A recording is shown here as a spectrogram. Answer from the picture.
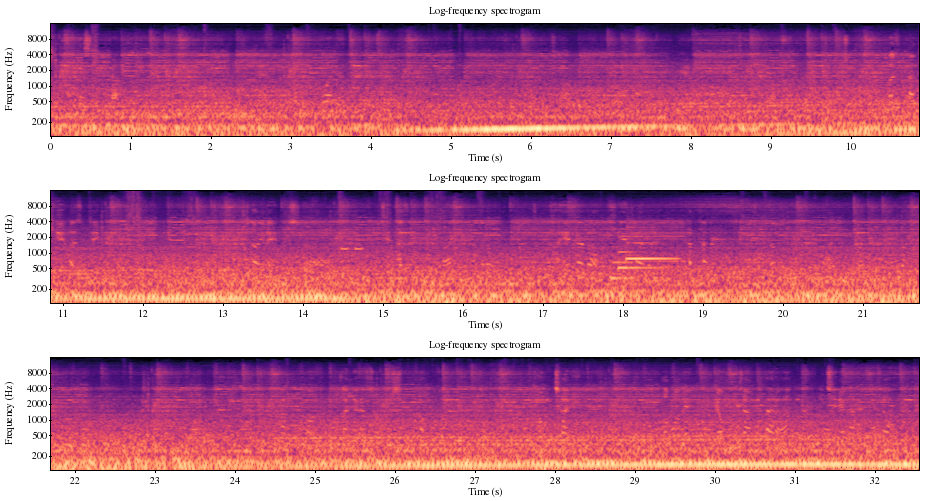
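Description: Steady low road and engine drone inside a small truck's cab at expressway speed, with a car radio playing music and voices underneath.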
